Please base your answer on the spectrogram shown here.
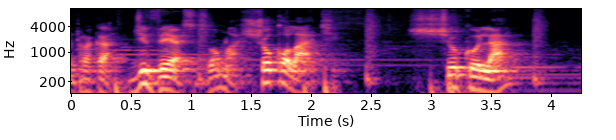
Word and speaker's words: chocolat: Chocolate. Chocolat. Chocolat, você não pronuncia a letra T.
